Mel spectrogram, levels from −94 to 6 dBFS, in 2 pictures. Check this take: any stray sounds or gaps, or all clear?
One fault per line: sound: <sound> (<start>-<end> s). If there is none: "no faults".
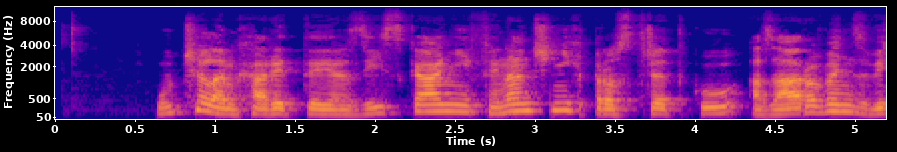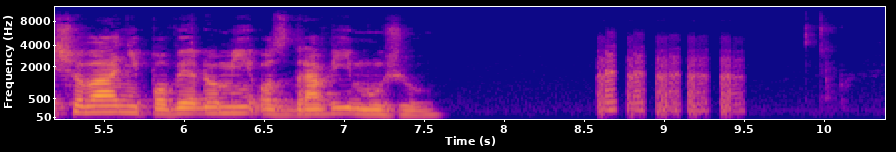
sound: laugh (8.6-9.5 s)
